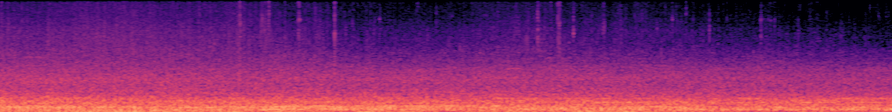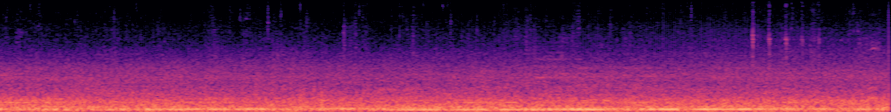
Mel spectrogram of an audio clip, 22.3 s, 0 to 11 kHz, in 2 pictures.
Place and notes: cold and stormy sunday, dry leaves of a bush rustling in the wind
the city, the country & me: march 17, 2013
Berlin, Germany, 17 March, 17:43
